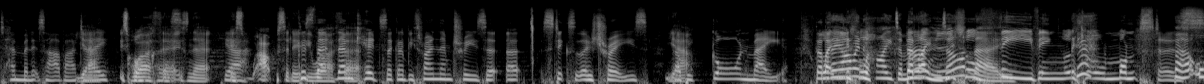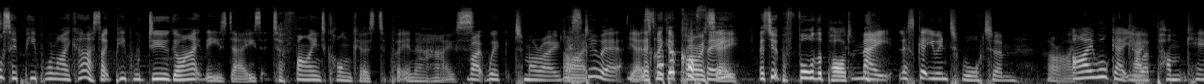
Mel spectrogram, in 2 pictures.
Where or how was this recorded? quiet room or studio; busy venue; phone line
busy venue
